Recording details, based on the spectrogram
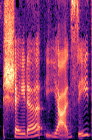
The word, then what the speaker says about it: Shayda Yazdi: And this is Miss Shayda Yazdi. Did I say it right? – Perfect.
